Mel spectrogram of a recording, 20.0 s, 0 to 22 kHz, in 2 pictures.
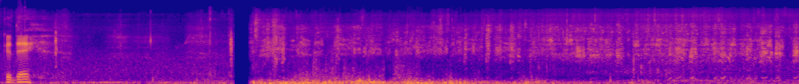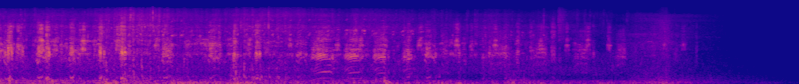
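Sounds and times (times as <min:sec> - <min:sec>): ducks quacking: 0:02.3 - 0:18.8.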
